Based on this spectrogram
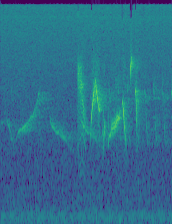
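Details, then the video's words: White-eyed vireo song: faint slurred whistles, then a sharp, emphatic burst of quick snappy notes, a chick-purweo-chick phrase, over a low steady hum. "the white-eyed song is a sharp chick-purweo chick."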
